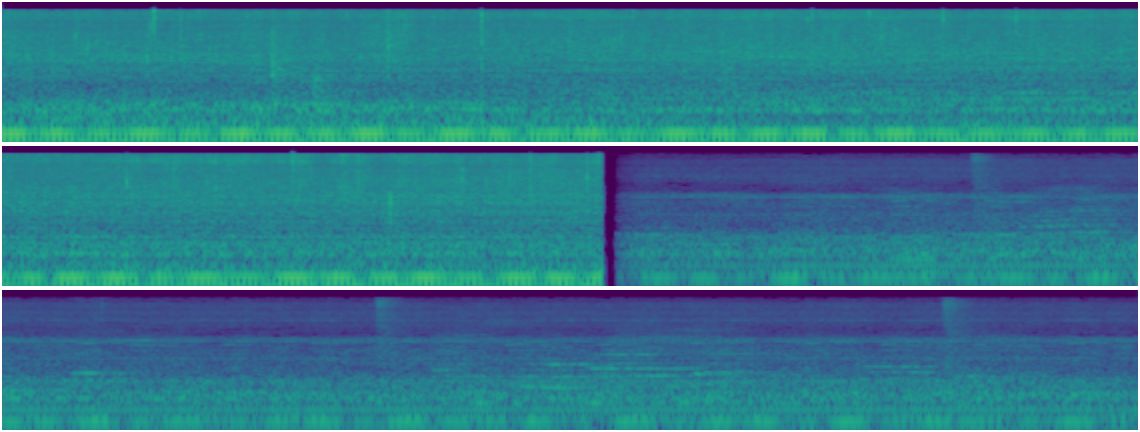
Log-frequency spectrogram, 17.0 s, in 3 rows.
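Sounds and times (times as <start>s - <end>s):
omelette sizzling in frying pan: 0.0s - 8.8s
low hum: 0.0s - 17.0s.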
